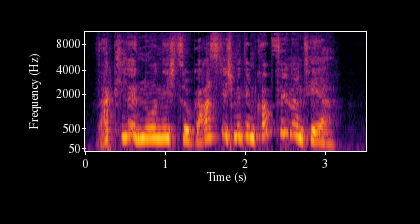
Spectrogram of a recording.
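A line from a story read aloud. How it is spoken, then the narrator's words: Frightened child calling. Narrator (German): rief der Kleine ängstlich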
